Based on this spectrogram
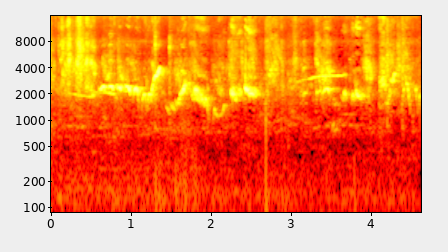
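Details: White-rumped shama singing in an aviary in the morning: a run of clear, varied whistled phrases that slide up and down, with quick rising notes and short gaps between bursts.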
